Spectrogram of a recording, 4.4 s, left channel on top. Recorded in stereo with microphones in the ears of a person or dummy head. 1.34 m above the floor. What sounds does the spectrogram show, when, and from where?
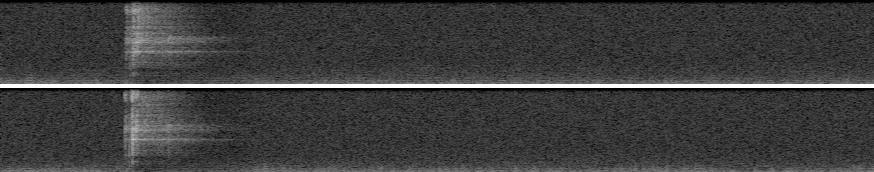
0.6 s keys jangling: 30° right (ahead or behind), 0.6 m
